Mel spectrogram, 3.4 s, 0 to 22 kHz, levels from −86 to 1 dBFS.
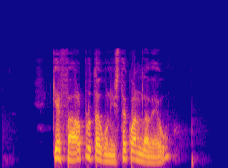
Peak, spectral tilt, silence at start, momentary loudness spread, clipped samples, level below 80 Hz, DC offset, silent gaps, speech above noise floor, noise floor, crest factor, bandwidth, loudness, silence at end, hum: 0 dBFS; -8 dB/octave; 0.8 s; 8 LU; under 0.1%; -48 dBFS; under 0.1%; none; 31 dB; -45 dBFS; 16 dB; 7.8 kHz; -15 LUFS; 0.9 s; none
